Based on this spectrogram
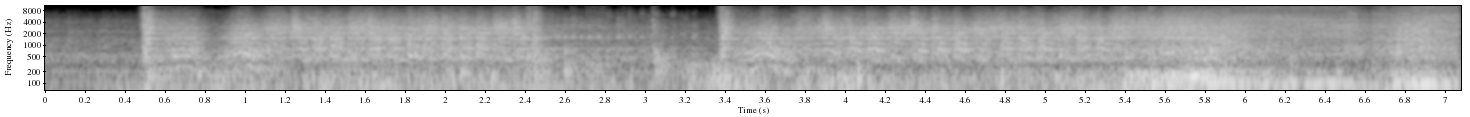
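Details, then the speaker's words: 1964 El Camino with an aftermarket Powerjection III throttle body: the starter churns with only one fire per attempt and won't start; a fuel issue is suspected, as nothing injects into the barrels with the key on. "it just sounds like it wants to run um I can get like one fire out of it every time now I still think it's a fuel issue"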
